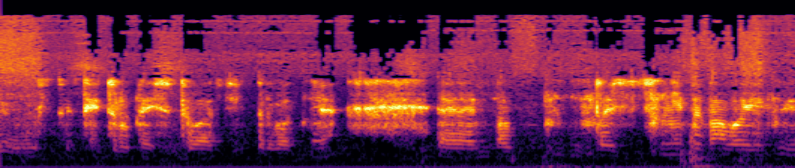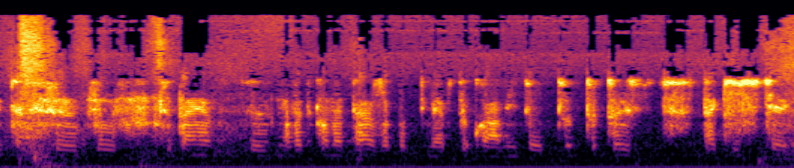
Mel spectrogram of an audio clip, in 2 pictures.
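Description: Speech only: a man talking over a telephone line in a radio broadcast, the voice narrow and tinny.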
